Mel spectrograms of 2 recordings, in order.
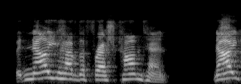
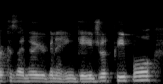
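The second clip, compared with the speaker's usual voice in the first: ordinary talk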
